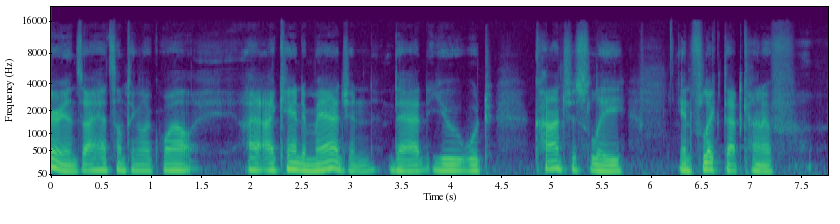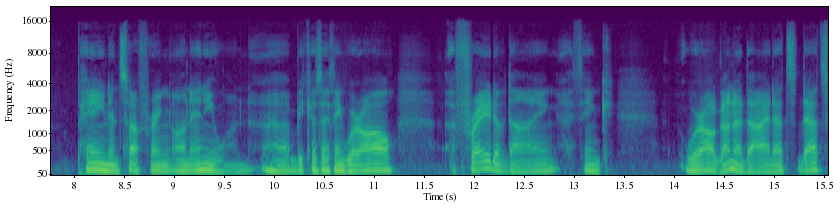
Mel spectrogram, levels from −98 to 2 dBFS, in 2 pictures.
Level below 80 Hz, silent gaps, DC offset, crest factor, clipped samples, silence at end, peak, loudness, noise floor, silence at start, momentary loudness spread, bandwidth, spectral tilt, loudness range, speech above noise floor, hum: -54 dBFS; none; under 0.1%; 22 dB; under 0.1%; 0 s; -8 dBFS; -29 LUFS; -54 dBFS; 0 s; 12 LU; 14.5 kHz; -6.5 dB/octave; 2 LU; 26 dB; none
